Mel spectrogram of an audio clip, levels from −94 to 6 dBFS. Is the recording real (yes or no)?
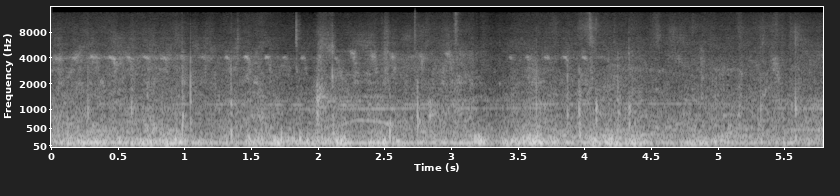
no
